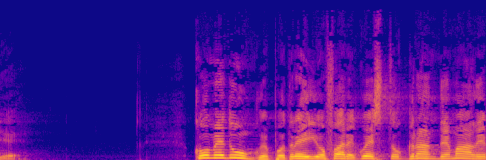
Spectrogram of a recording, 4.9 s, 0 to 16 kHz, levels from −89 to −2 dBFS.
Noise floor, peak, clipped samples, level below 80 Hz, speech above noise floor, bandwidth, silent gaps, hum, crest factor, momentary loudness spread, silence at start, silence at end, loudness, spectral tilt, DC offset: -74 dBFS; -4 dBFS; under 0.1%; -48 dBFS; 57 dB; 14 kHz; none; none; 16 dB; 8 LU; 0 s; 0 s; -18 LUFS; -6 dB/octave; under 0.1%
